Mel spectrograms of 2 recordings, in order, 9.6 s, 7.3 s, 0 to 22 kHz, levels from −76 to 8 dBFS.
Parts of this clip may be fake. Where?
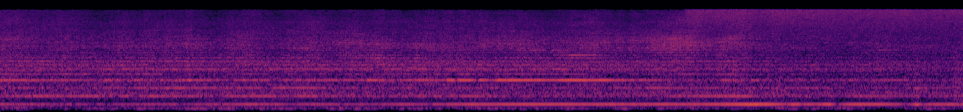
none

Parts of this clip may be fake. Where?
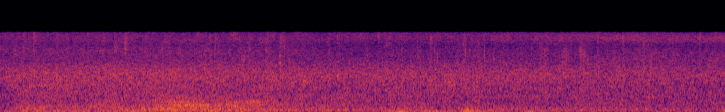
3.9-7.3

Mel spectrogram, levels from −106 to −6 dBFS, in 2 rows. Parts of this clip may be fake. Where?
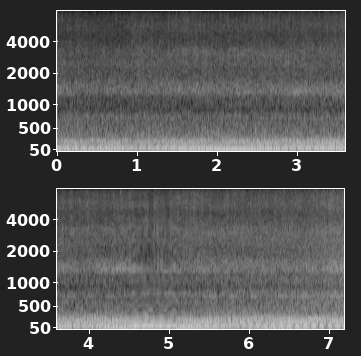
4.5-5.1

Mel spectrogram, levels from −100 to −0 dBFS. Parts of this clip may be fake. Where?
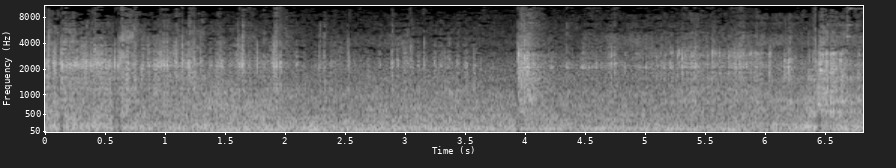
1.0-1.8; 2.7-6.3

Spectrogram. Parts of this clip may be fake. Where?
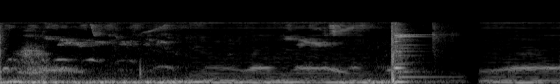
1.9-3.7; 4.5-5.6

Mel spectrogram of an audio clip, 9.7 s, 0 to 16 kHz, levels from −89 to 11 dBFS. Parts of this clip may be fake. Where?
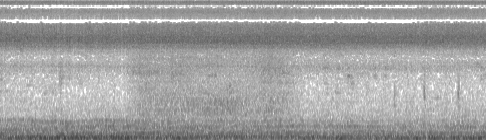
none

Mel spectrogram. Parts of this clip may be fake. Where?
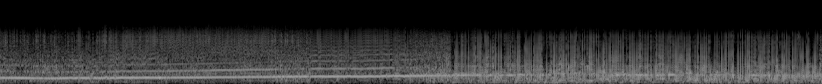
0.7-1.6; 3.1-4.1; 4.5-8.2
